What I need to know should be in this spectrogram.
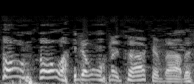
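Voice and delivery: very high, hammed-up wail, easing down; mock crying. Wife running out after the argument, mock-tearful imitation. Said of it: "she starts crying".

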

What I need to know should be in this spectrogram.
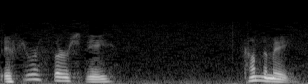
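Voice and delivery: gentle invitation. Acted. Jesus invites, gentle contrast.

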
